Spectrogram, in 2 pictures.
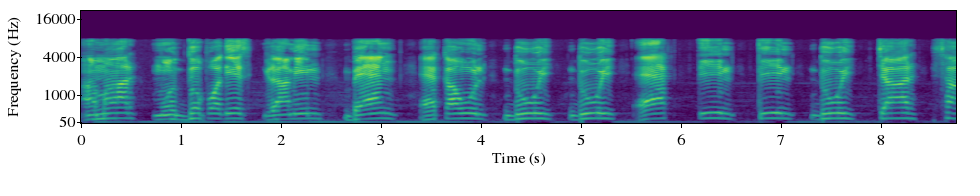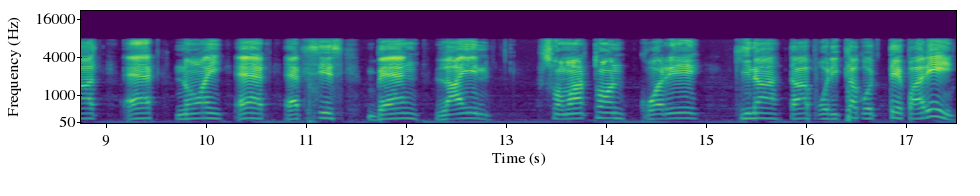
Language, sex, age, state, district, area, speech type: Bengali, male, 45-60, West Bengal, Nadia, rural, read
